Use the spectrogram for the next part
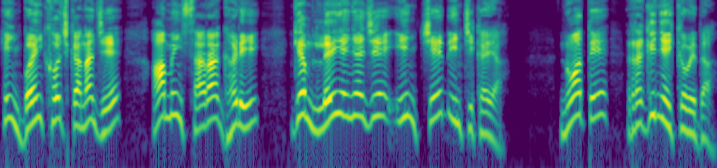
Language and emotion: Santali, angry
